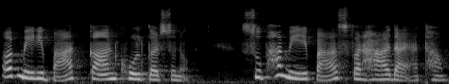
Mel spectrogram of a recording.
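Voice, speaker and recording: In an audio storybook, a woman narrator voices a stern middle-aged aunt with a high pitch. The aunt is taunting, scolding with biting sarcasm and a sharp, no-nonsense temper, delivered in an animated but slightly slow way.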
